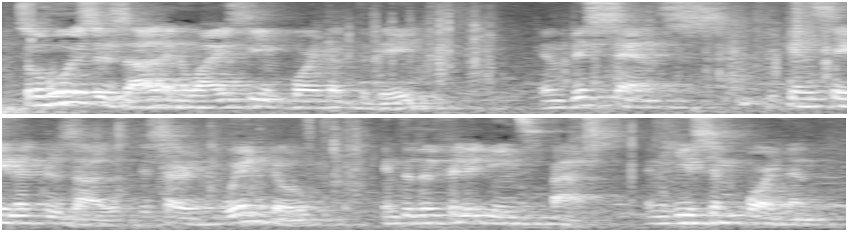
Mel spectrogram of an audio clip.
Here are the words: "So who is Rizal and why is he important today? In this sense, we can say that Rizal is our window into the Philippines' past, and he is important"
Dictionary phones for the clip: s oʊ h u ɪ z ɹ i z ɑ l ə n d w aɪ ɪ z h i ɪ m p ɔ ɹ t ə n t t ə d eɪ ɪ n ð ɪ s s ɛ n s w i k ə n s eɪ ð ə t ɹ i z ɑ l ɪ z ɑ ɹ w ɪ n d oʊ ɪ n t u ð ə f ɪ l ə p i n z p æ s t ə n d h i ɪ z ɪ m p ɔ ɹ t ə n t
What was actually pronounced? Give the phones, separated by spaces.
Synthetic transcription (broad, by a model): s oʊ h u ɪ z ɹ i z ɑ l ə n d w aɪ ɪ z h i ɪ m p ɔ ɹ t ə n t t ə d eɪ ɪ n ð ɪ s s ɛ n s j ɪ k ə n s eɪ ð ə t ɹ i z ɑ l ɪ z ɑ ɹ w ɪ n d oʊ ɪ n t u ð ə f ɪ l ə p i n s p æ s t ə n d h i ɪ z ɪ m p ɔ ɹ t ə n t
